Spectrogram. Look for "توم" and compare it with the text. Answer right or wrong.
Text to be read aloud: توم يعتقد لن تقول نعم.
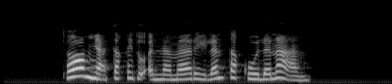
right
